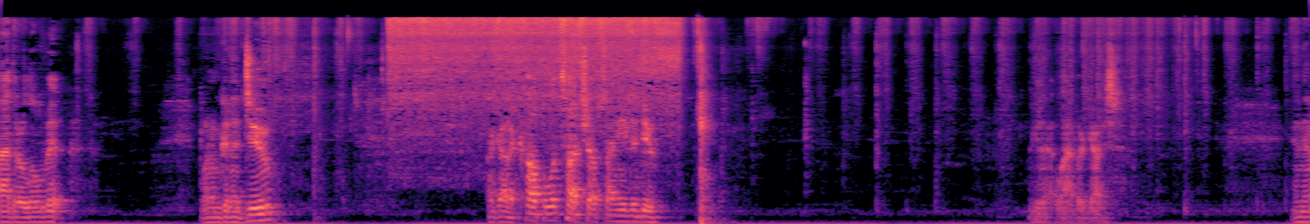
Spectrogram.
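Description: A shaving brush swishes lather against stubble.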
